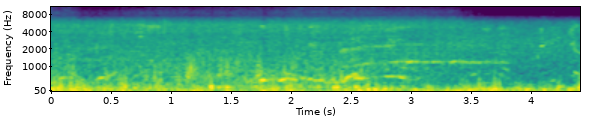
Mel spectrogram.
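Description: Wind buffeting the microphone: a steady, loud low rumble, with faint voices mixed in underneath.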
